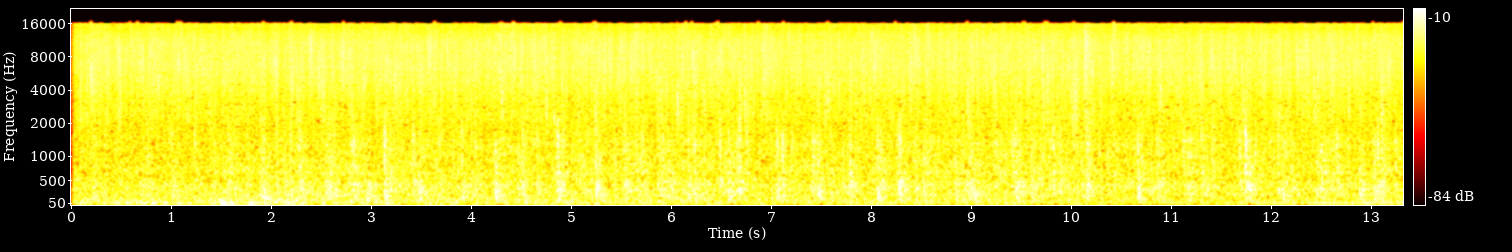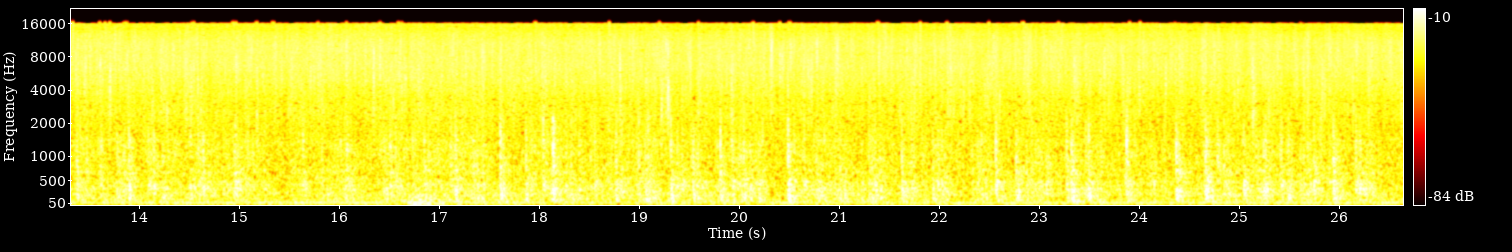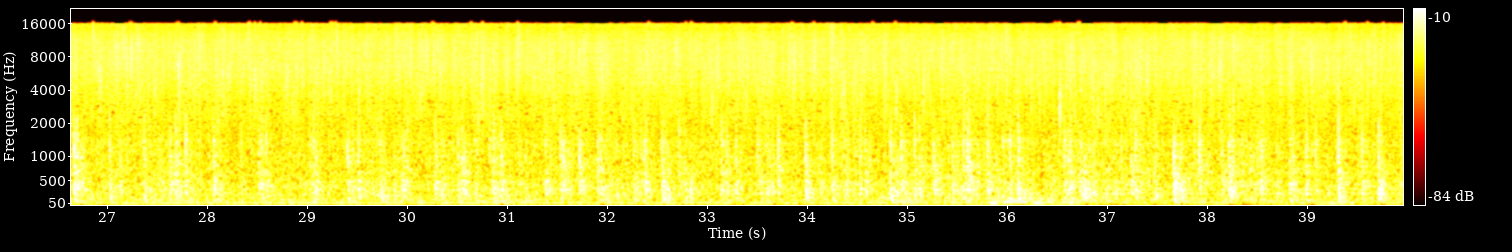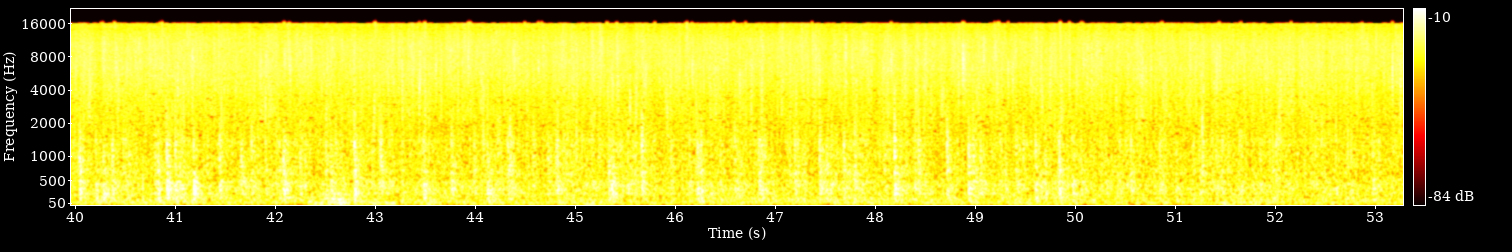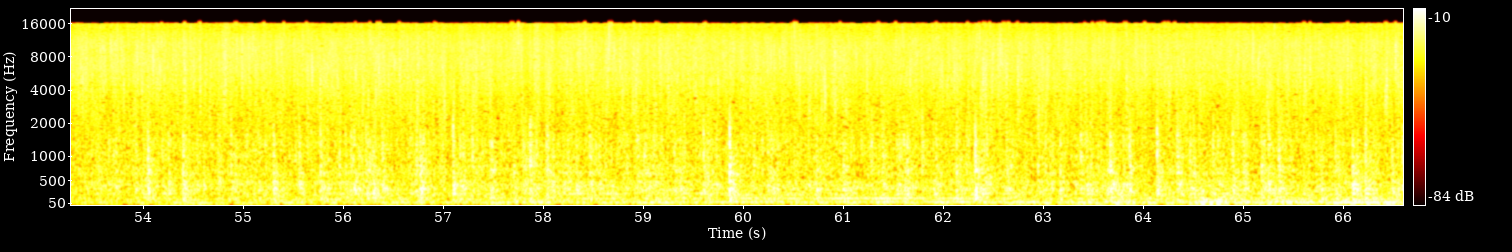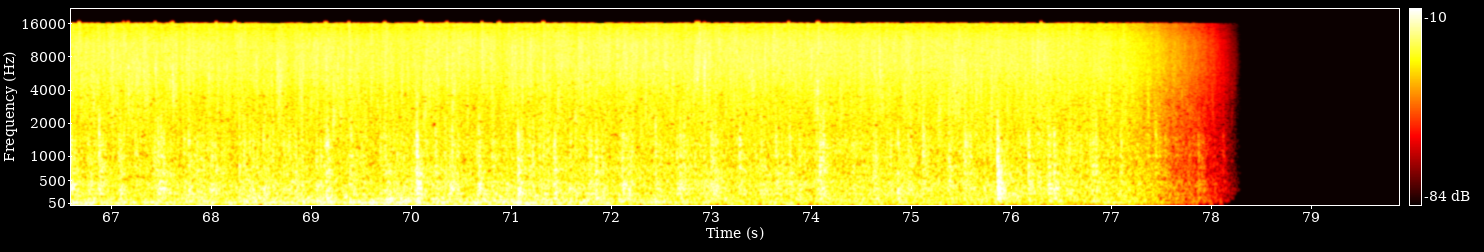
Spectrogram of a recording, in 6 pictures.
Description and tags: Rainy night in New Orleans
Heavy rain in New Orleans. Recorded 27 April, 2016.
New-Orleans, rain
